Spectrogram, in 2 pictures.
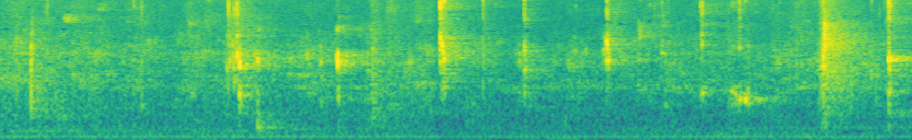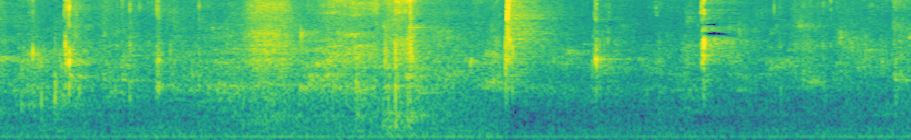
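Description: Close-miked eating sounds: wet chewing and lip-smacking on sausage in Cajun sauce eaten by hand, with irregular sharp smacks and clicks, and sauce-covered fingers picking food out of a glass dish near the end.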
